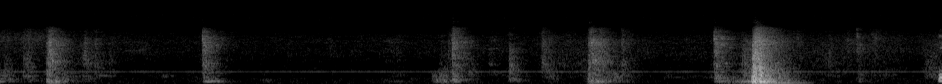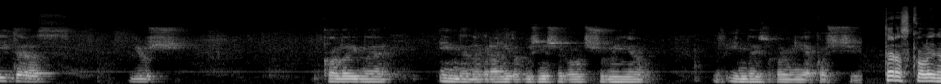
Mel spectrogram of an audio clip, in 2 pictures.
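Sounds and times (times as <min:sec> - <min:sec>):
door opening and closing with clicks, thuds and creaks: 0:05.8 - 0:06.3, 0:07.1 - 0:08.1
speech: 0:09.4 - 0:10.0, 0:10.7 - 0:11.2, 0:12.7 - 0:16.0, 0:16.6 - 0:18.8.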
